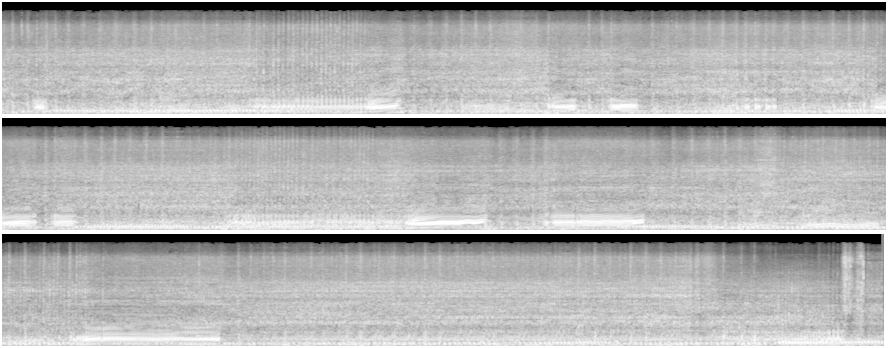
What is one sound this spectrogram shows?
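Tyres rumble over a bumpy dirt trail.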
